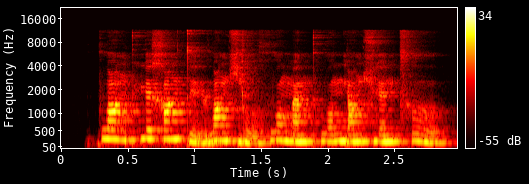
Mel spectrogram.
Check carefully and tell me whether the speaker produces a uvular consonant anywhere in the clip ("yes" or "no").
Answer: no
